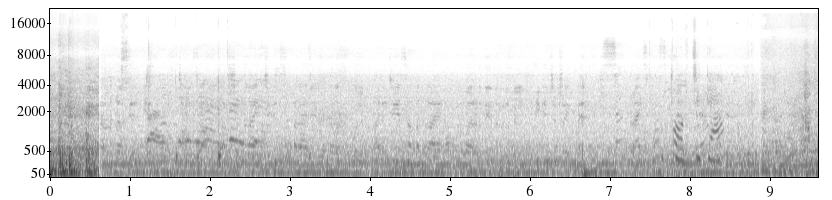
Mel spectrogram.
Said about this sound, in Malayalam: അടുത്ത ട്രെയിനും വന്നുകൊണ്ടിരിക്കുന്നതാണ്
